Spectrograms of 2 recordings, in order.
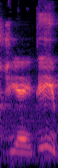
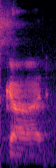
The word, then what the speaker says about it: Gad: it comes into English they spell it out as Gad but they pronounce it as God not Gad but uh and they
